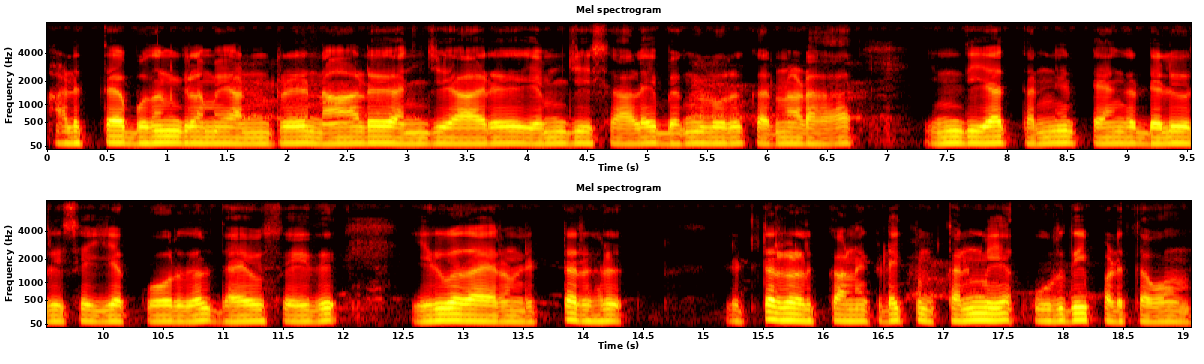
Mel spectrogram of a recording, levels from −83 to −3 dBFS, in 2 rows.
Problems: none marked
